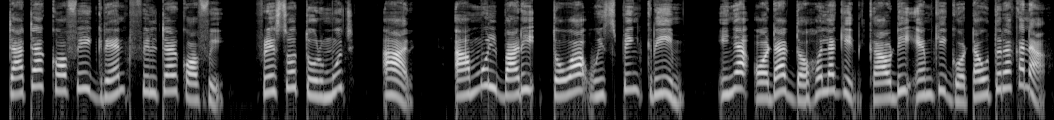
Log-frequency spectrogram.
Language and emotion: Santali, neutral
